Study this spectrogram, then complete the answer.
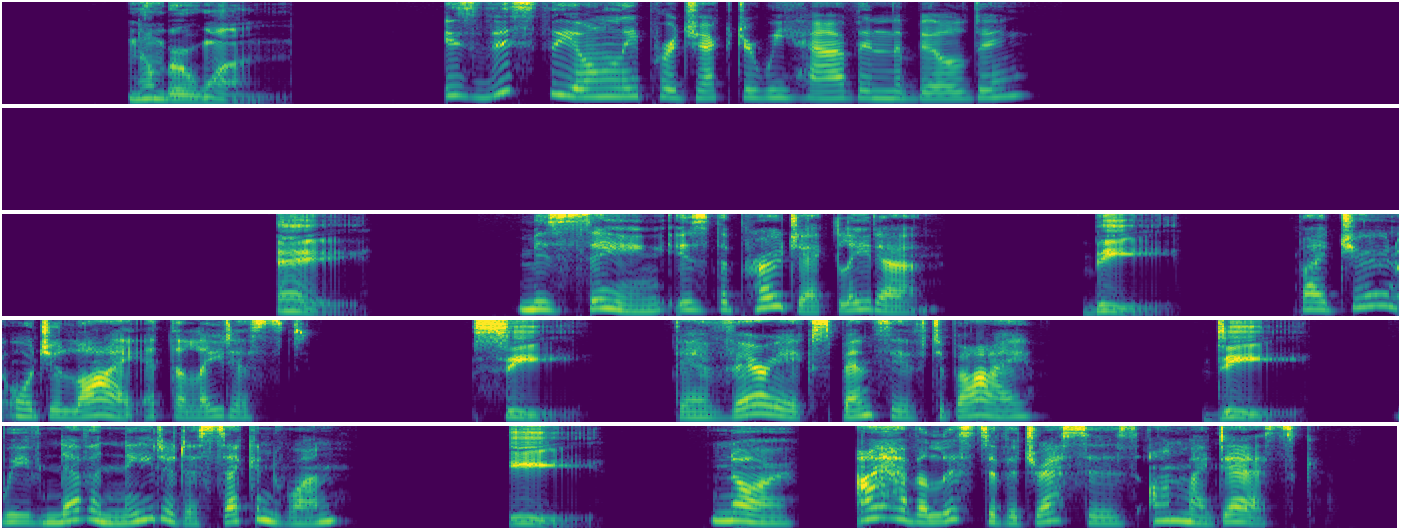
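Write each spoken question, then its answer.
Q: Is this the only projector we have in the building?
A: D: We've never needed a second one.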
